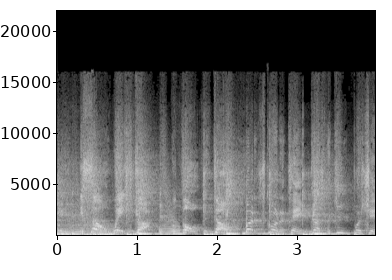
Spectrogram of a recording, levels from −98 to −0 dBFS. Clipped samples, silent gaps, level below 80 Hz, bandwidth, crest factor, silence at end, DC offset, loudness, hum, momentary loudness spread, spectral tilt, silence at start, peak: under 0.1%; none; -26 dBFS; 15.5 kHz; 14 dB; 0 s; under 0.1%; -15 LUFS; none; 6 LU; -4 dB/octave; 0 s; 0 dBFS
